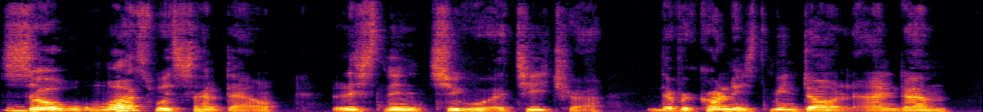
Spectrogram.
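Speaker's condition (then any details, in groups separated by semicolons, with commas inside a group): Spinocerebellar ataxia (sca7)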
